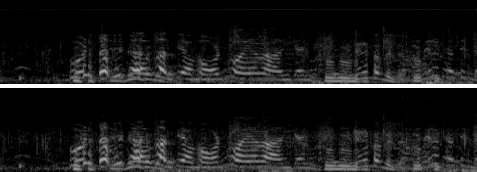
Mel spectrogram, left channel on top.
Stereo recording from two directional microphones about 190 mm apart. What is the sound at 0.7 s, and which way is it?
A woman's voice, 55° left (ahead or behind).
